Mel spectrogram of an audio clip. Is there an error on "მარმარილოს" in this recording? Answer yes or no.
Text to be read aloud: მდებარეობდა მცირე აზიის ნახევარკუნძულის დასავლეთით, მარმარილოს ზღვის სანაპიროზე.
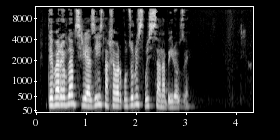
yes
